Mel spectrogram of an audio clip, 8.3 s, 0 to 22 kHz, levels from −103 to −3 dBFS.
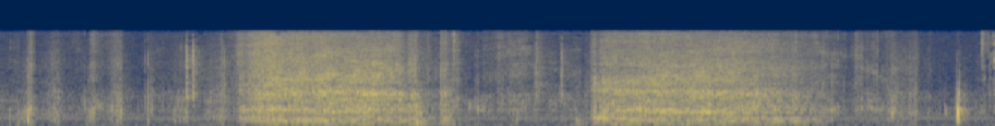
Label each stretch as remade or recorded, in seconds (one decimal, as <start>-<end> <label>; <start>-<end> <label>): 0.0-8.3 recorded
